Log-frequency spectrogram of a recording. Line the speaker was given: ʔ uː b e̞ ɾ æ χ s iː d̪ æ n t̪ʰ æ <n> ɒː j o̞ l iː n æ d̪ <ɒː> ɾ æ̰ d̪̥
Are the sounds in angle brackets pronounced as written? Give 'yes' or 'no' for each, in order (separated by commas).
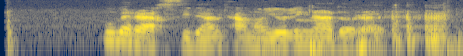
no, yes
